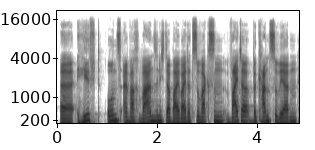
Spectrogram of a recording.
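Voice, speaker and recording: A man with a slightly high voice hosts a podcast outro. He talks casually and informally, with a joking manner. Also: steady tone, moderate pace. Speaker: podcast host and game master.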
